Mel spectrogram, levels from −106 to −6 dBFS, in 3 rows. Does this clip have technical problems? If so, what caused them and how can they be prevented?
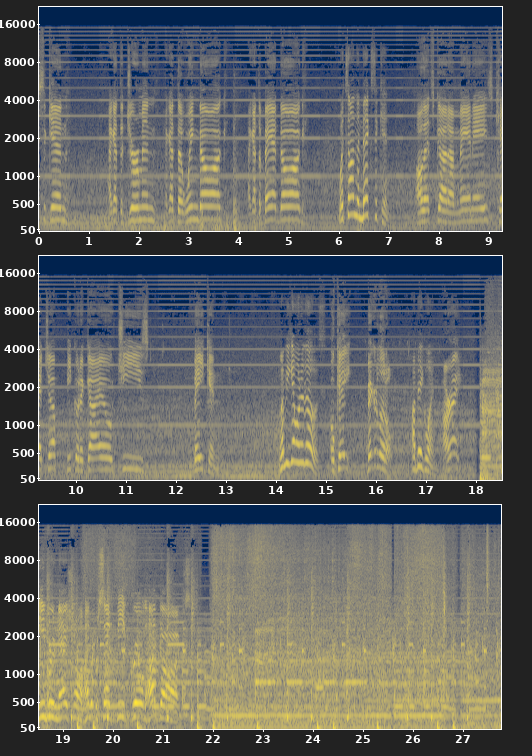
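Yes. Current drawn by the USB bus in regular 1 ms frames has leaked into the audio path through shared power or ground. This produces USB whine, a fixed-pitch tone at 1 kHz that runs through the whole clip, with its strongest component at the third harmonic, 3 kHz. It sits roughly 20 dB below the wanted sound. To prevent it, power the interface separately or use a USB isolator or ground-loop isolator, and keep audio cabling away from the USB line.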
